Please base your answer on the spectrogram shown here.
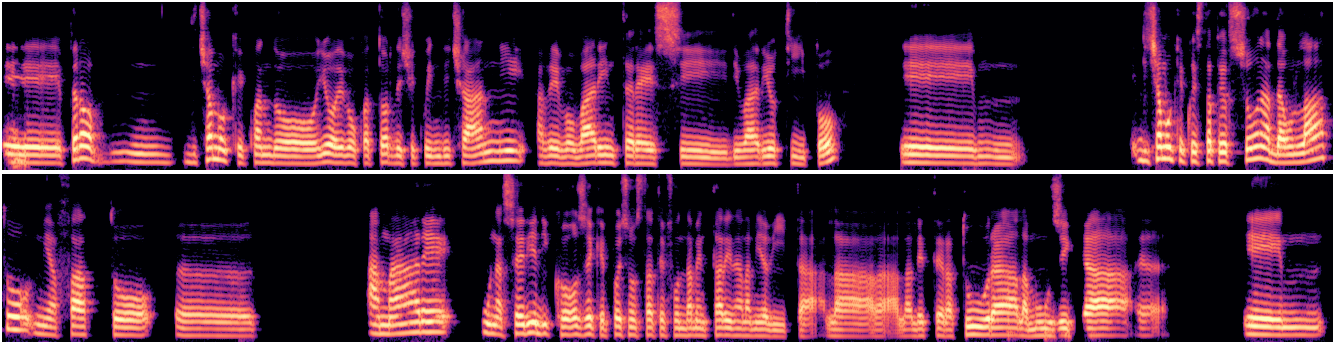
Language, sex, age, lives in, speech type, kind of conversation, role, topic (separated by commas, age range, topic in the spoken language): Italian, male, 60-64, United States, conversation, podcast, guest, Parla di una persona che ti ha davvero ispirato, sai?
